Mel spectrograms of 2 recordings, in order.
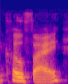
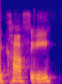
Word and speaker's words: Ko-fi: So basically through my Ko-Fi or my coffee. Sorry, everyone. I do that too. I pronounced it Ko-Fi every time I read it.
